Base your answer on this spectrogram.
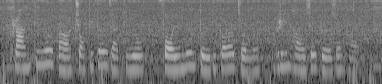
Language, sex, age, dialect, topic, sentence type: Bengali, female, 18-24, Standard Colloquial, agriculture, statement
